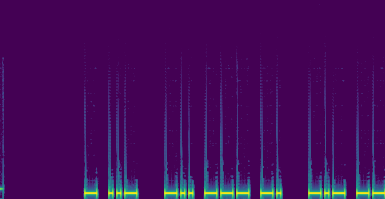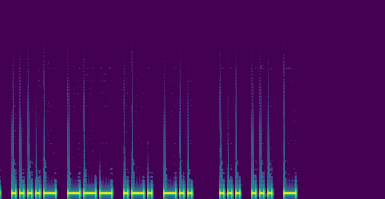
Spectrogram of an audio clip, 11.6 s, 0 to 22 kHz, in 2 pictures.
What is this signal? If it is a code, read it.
Morse code, heard as a keyed tone, about 21 wpm, 700 Hz. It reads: TU DON KM4ORD SST
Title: K1USN SST QSO Practice - 20wpm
